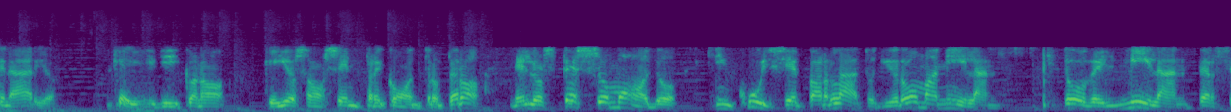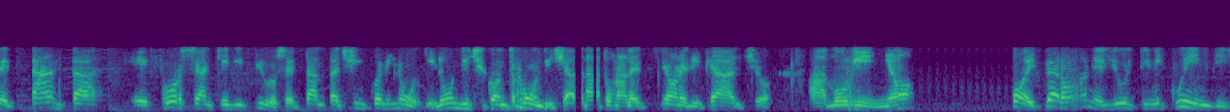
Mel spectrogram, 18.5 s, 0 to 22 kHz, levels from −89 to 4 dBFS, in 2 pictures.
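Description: At 3.69 s the sound abruptly turns dull and boxy, with nothing above 3.8 kHz, and stays that way to the end. There is no gap and no level jump, only a faint new noise floor. The likely cause is an input switched to a poorer device.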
